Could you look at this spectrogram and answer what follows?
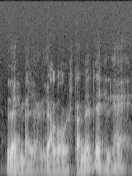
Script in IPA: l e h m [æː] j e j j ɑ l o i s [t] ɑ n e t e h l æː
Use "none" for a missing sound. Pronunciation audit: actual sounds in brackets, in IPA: æ, t

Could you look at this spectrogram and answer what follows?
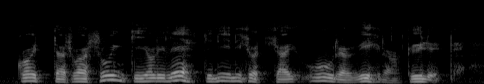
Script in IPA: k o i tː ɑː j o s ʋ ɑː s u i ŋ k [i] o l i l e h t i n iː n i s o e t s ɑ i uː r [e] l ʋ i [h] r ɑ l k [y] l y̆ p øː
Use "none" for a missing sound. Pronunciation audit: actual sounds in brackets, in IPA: iː, e, h, y

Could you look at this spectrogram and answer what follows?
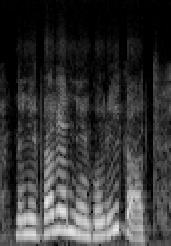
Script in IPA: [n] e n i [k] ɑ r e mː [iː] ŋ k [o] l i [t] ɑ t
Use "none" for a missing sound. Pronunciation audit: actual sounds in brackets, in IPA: m, p, i, u, k

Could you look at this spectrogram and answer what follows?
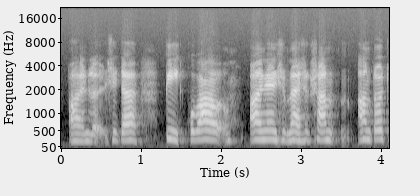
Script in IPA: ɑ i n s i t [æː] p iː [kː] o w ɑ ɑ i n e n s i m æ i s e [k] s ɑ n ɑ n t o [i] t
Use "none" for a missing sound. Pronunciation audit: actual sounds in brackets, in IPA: æ, kː, k, i

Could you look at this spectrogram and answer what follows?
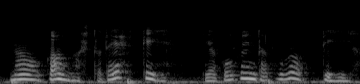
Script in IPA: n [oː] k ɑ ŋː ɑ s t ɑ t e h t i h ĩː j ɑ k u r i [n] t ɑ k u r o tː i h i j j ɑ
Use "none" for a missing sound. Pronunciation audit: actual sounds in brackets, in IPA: oː, n

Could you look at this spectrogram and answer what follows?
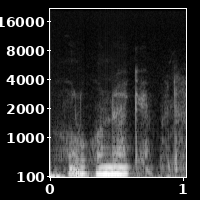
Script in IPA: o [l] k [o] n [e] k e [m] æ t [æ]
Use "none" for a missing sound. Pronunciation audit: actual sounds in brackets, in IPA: l, o, æ, m, æ

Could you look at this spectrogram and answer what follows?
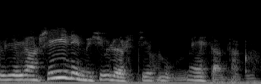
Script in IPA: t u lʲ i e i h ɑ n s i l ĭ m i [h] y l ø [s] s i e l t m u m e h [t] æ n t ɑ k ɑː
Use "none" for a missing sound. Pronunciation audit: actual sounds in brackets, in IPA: s, s, t

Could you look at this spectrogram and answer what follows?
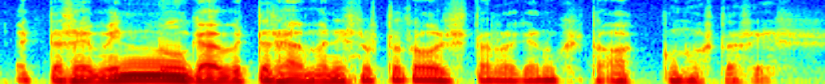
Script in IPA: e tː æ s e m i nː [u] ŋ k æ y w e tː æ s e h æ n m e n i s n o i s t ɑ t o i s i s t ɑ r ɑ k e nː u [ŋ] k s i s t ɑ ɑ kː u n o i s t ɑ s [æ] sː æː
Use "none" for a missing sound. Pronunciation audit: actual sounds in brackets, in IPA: uː, none, i

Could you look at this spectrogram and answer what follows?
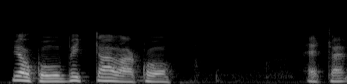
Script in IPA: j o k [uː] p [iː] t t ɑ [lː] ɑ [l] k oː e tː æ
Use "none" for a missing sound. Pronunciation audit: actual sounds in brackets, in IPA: uː, i, l, none

